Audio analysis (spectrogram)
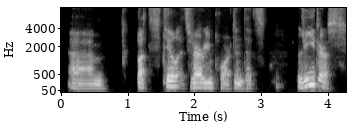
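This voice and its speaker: Someone with a Dutch accent speaks at a fairly slow pace. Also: man. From Netherlands. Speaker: policy panelist. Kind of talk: panel discussion. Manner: halting, many fillers and repetitions.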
